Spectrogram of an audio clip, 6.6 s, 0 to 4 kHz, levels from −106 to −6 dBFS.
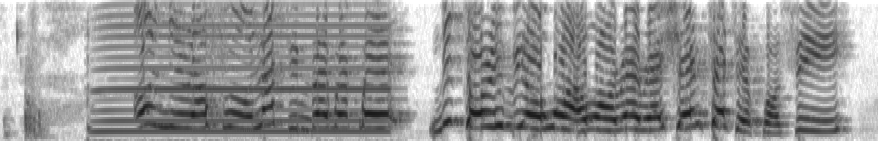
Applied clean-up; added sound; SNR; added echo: none; Harmonica; 12 dB; none.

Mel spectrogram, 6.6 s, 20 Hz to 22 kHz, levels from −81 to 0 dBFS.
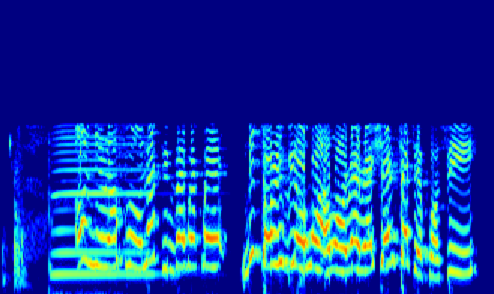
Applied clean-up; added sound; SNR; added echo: classical method spectral subtraction.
